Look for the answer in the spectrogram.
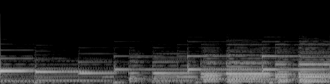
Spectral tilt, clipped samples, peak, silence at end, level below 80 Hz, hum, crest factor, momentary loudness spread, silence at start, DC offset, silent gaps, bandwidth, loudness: -11 dB/octave; under 0.1%; -12 dBFS; 0 s; -48 dBFS; none; 14 dB; 8 LU; 0 s; under 0.1%; none; 4.1 kHz; -28 LUFS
